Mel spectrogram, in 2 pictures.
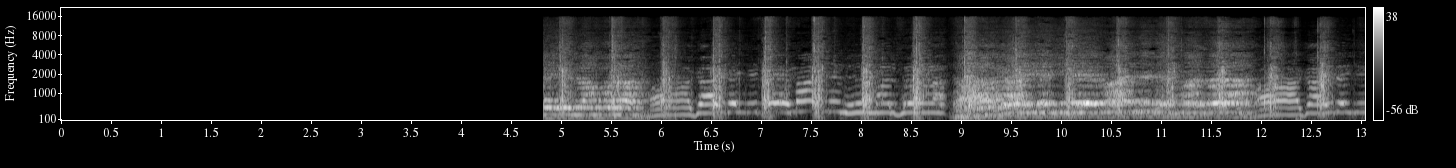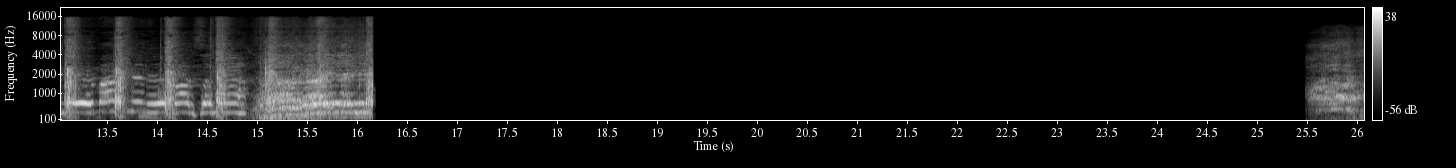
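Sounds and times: fast hand-clapping: 4.8s - 16.2s
men singing a chant: 4.8s - 16.2s.

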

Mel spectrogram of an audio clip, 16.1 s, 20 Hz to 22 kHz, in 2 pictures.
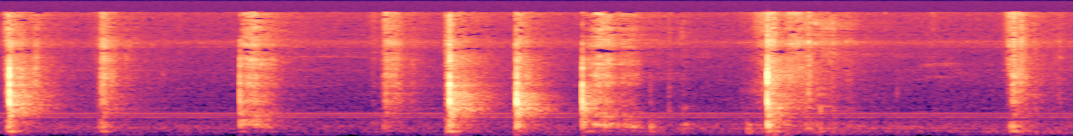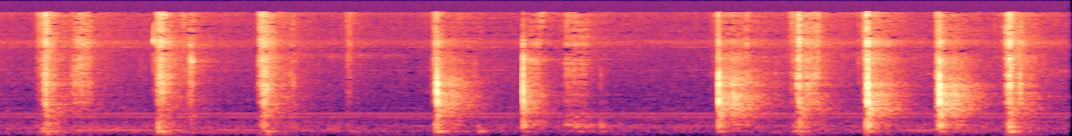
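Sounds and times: knife slicing tomatoes: 0.0s - 1.1s, 1.8s - 2.2s, 2.8s - 5.0s, 5.6s - 6.4s, 7.6s - 10.4s, 11.3s - 12.7s, 13.4s - 16.0s.

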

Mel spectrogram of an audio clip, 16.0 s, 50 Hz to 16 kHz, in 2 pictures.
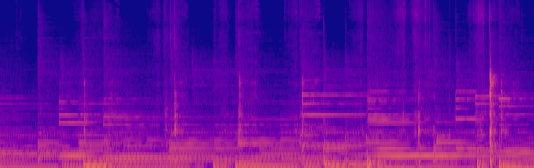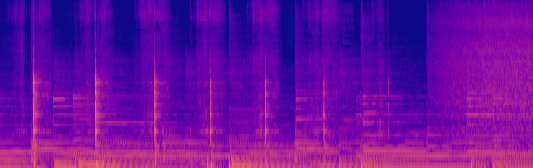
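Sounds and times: soft background music: 0.0s - 16.0s
knife chopping on cutting board: 2.3s - 13.9s.

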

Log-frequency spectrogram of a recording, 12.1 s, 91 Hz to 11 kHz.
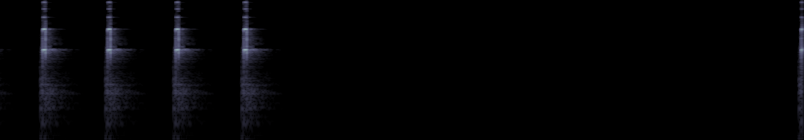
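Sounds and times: timer ticking with brief ring: 0.6s - 4.2s.

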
